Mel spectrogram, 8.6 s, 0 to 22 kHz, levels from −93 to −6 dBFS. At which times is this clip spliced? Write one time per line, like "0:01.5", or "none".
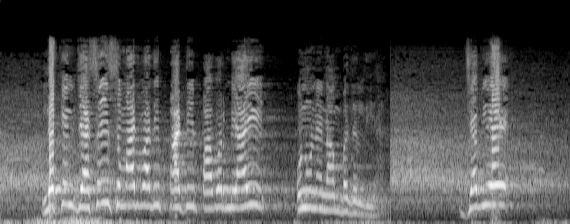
0:05.9

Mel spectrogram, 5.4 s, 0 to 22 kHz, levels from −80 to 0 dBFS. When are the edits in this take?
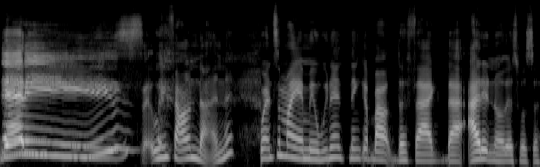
0:02.5

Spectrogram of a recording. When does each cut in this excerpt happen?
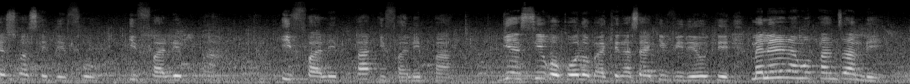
none

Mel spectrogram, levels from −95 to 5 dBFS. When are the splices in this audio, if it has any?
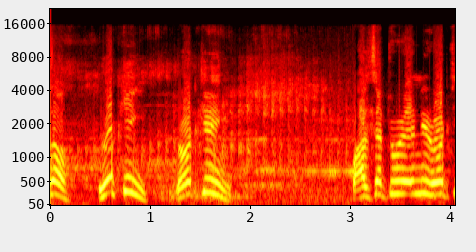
none

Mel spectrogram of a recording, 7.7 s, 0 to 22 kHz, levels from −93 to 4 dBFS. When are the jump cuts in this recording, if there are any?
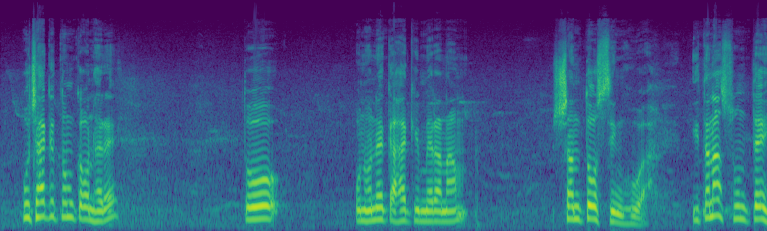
none

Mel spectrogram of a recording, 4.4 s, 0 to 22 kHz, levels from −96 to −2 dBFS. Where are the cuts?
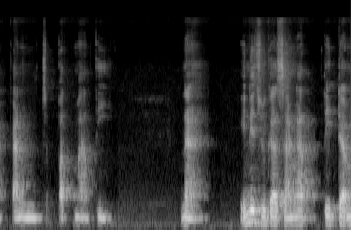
none

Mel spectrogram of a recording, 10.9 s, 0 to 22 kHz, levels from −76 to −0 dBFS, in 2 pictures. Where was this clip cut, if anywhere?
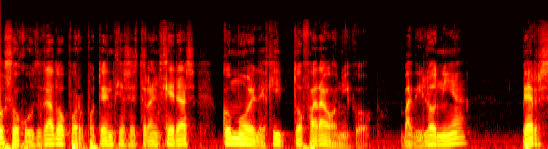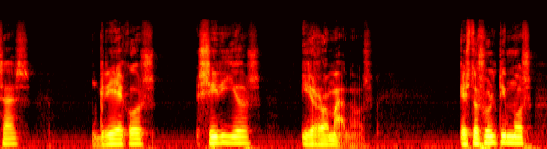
0:01.5

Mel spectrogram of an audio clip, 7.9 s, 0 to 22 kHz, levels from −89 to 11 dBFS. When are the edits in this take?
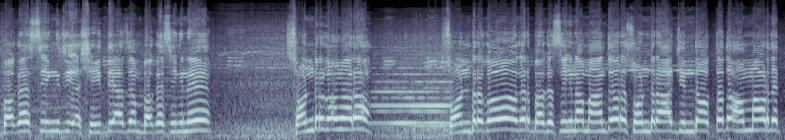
none

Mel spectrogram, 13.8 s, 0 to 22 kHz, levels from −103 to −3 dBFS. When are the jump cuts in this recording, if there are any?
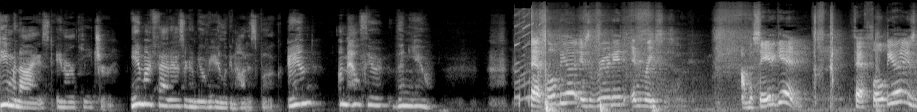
0:07.8

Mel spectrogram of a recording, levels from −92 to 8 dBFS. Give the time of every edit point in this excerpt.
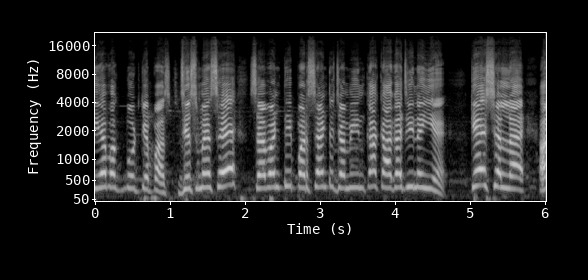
0:01.1

